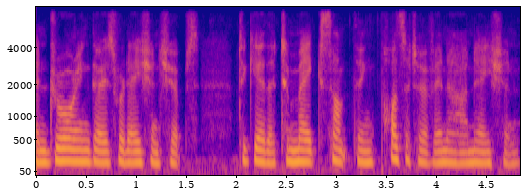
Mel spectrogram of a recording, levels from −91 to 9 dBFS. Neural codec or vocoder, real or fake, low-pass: vocoder, 22.05 kHz, 80 mel bands, Vocos; fake; 7.2 kHz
